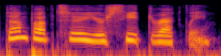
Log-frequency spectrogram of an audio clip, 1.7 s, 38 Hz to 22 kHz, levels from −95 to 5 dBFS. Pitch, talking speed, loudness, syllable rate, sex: 240 Hz, 215 wpm, -18 LUFS, 5.4 syllables/s, female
